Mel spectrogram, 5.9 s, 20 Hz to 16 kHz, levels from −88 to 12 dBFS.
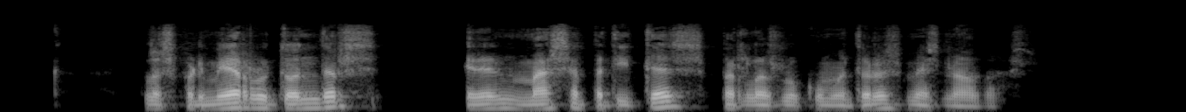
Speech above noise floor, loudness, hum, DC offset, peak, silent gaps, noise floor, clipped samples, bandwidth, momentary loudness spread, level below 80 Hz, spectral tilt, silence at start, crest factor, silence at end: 34 dB; -25 LUFS; none; under 0.1%; -4 dBFS; 2.19-2.23 s; -59 dBFS; under 0.1%; 7.8 kHz; 12 LU; -64 dBFS; -6 dB/octave; 0.75 s; 22 dB; 0.95 s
